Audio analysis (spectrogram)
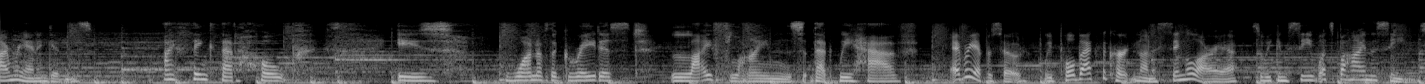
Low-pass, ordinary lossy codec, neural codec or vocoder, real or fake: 7.2 kHz; Opus, 24 kbps; none; real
